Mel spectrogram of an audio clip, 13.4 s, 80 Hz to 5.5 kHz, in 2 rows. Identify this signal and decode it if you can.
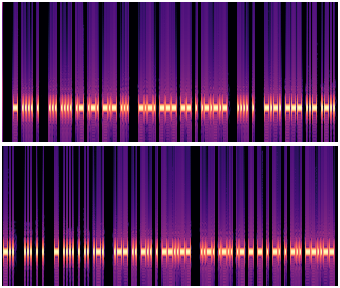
Morse code, heard as a keyed tone, about 40 wpm, 600 Hz. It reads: THE SHARKS COME. HE COULD SEE THEIR WIDE, FLATTENED,
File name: the old man and the sea 2 40wpm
